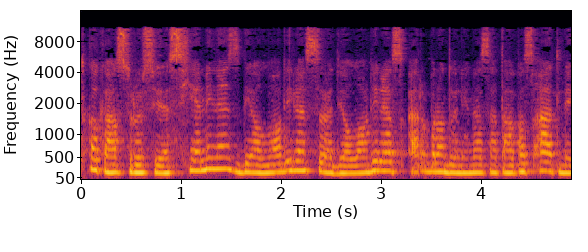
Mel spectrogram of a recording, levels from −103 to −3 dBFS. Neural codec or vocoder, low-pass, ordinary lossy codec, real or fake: codec, 24 kHz, 0.9 kbps, WavTokenizer, medium speech release version 1; 10.8 kHz; MP3, 64 kbps; fake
